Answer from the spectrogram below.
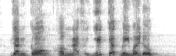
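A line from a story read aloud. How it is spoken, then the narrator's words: Loud shout. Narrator (Vietnamese): hét to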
